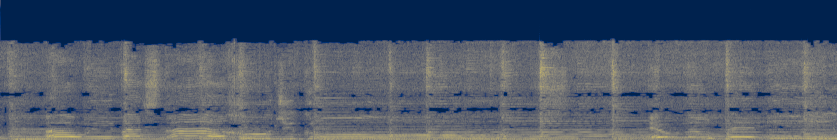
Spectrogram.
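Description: Viola caipira and acoustic guitar playing together in a Brazilian caipira duet, plucked and strummed, with a man's singing voice carrying the melody in phrases early on and again near the end.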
